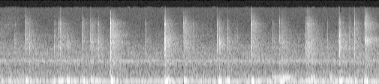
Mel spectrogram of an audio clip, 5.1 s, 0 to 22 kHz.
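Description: Long painted nails of both hands tap on a flat, solid wooden tabletop. Quiet, short, irregular clicks with bright tops and a soft low knock die away almost instantly. A steady low hum near 100 Hz and a faint tone around 1.1 kHz run underneath.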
